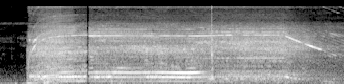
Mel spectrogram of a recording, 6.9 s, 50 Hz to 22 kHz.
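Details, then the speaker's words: Black & Decker BDLCE101 small vacuum after belt replacement with the pre-filter refitted: the motor spins up to a clean, steady whine and winds down smoothly, with strong suction and normal running. "Well, I would say this little bad boy has got more vacuum power than that big giant Eureka over there."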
